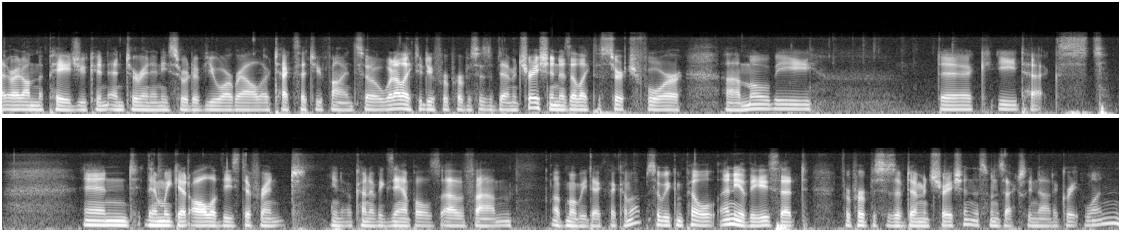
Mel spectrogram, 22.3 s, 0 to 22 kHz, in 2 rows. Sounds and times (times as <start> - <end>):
Speech: 0.0 - 8.2, 9.4 - 11.1, 12.0 - 22.3.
